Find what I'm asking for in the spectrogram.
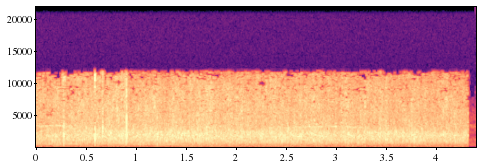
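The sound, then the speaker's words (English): An audience at a Bitcoin Amsterdam conference applauds the panelists after a crypto sovereignty panel, a dense, even wash of clapping that holds for about four seconds and then cuts off. “Eric, Bruce, Jameson, I thought this was riveting. Please give it up for our panelists.”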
